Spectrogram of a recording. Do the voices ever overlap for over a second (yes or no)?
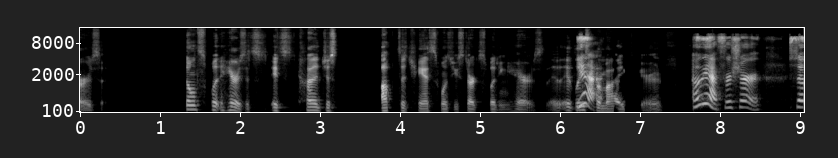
no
